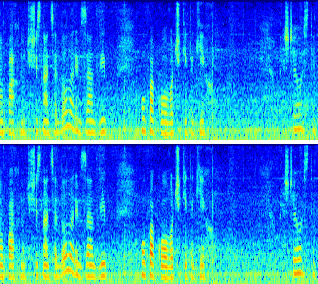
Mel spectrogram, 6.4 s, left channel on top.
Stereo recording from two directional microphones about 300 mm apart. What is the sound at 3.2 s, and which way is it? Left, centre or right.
Speech, left.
